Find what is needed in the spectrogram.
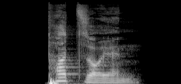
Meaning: dative plural of Pottsau
- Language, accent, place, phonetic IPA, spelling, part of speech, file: German, Germany, Berlin, [ˈpɔtˌzɔɪ̯ən], Pottsäuen, noun, De-Pottsäuen.ogg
